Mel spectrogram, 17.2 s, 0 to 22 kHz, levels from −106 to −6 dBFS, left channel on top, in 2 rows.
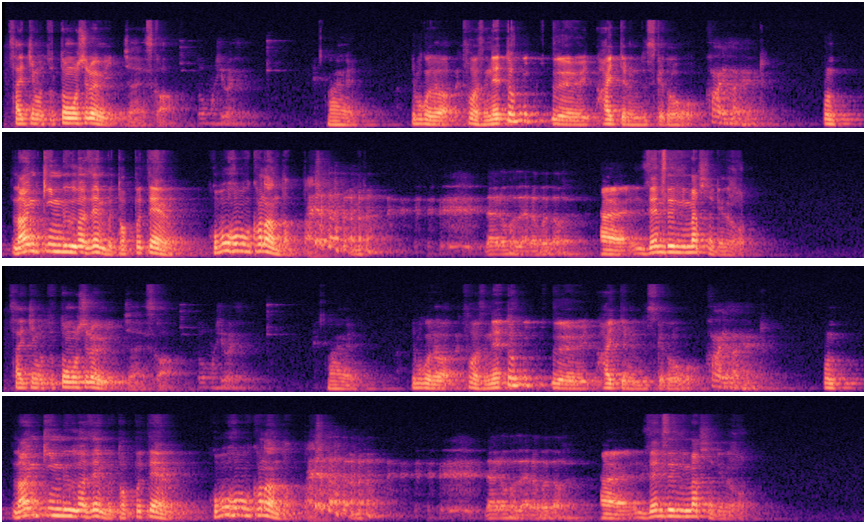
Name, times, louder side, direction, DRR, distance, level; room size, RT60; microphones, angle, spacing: voice 1, 0.1-1.7 3.2-3.5 4.1-6.9 8.2-8.3 8.7-10.3 10.7-11.7 14.6-16.0, left 3 dB, 40° left, 10 dB, 0.7 m, -23 dB
voice 2, 1.9-2.4 4.3-4.7 7.0-7.5 11.7-12.7 13.0-14.3 15.0-15.1, left 1 dB, 10° left, 1 dB, 1.6 m, -34 dB
15.0 x 8.9 x 3.0 m, 0.77 s
head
